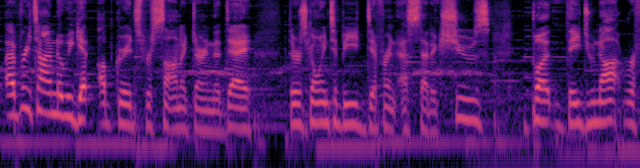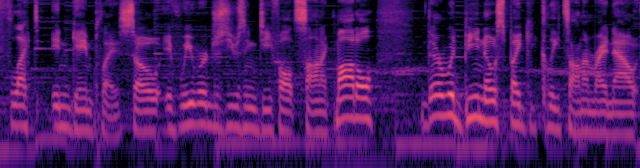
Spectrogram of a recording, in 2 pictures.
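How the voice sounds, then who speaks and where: A man doing live gameplay commentary while he is losing his voice, talking upbeat and rambling with lots of fillers and restarts. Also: fairly high pitch. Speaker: game streamer. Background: loud game music.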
